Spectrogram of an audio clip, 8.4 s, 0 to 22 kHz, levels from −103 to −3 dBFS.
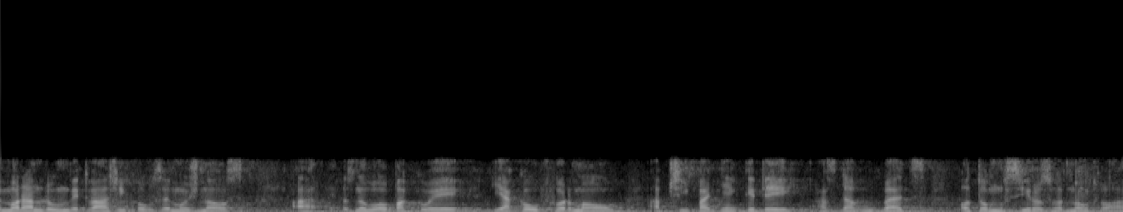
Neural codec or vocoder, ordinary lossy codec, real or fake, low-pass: codec, 16 kHz, 8 kbps, FunCodec, trained on LibriTTS, 25 frames a second; Opus, 24 kbps; fake; 5.4 kHz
